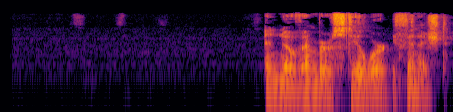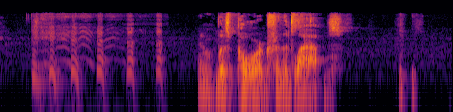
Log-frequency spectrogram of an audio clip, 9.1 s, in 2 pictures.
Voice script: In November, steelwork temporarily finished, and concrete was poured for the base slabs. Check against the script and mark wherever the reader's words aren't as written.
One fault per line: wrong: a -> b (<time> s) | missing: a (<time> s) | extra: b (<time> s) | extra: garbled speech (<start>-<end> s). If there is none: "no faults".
missing: temporarily (3.9 s)
missing: concrete (6.7 s)
missing: base (7.4 s)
